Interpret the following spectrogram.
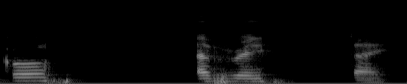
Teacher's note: Every is 2 syllables, but we would stress the first.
